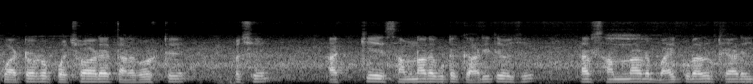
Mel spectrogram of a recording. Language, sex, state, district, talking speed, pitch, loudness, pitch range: Odia, male, Odisha, Sambalpur, 165 wpm, 130 Hz, -17 LUFS, 125-130 Hz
